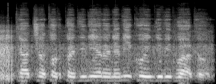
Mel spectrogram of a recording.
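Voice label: Speech Detection Enemy Destroyer, Italian; World Of Warships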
